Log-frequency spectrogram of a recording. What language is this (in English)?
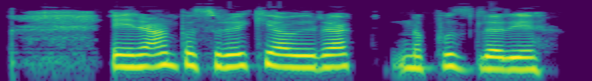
Pashto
